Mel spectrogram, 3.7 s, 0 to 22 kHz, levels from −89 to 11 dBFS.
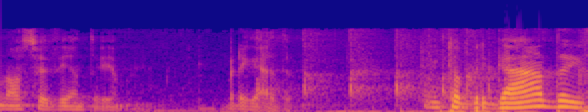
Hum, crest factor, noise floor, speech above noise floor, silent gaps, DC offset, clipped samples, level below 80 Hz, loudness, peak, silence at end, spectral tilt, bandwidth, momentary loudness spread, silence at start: none; 18 dB; -41 dBFS; 24 dB; none; under 0.1%; under 0.1%; -34 dBFS; -17 LUFS; 0 dBFS; 0 s; -5.5 dB/octave; 8 kHz; 24 LU; 0 s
